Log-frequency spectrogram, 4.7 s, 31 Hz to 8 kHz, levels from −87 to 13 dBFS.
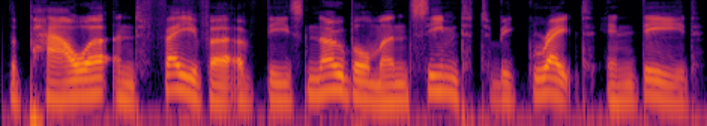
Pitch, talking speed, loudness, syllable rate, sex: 110 Hz, 155 wpm, -21 LUFS, 4.2 syllables/s, male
